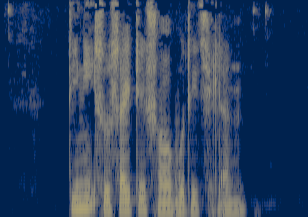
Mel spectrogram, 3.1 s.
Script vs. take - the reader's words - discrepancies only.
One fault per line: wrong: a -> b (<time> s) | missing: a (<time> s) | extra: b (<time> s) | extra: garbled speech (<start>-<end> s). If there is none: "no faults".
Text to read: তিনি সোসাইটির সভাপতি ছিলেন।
no faults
